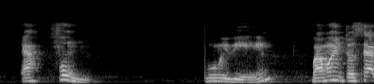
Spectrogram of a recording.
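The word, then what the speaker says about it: Pfund: Que lleva una F, una P y luego la F, Fum. Parece que son nombres escandinavos que muchas veces es un apellido, pero no es difícil de pronunciar, solamente no pronuncian la P. ¿Ya? Fum.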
